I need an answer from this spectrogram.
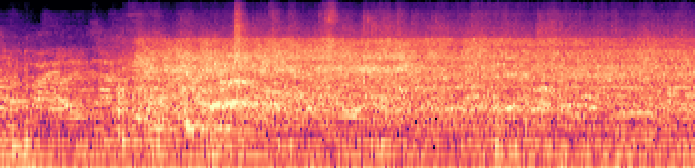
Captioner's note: machines whirring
